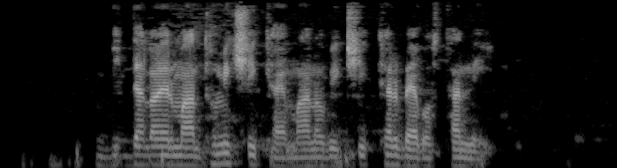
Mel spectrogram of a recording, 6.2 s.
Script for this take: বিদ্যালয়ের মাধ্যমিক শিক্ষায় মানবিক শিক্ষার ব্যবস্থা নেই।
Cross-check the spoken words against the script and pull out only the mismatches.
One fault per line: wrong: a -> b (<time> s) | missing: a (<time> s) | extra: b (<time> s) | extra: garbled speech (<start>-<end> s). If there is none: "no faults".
no faults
